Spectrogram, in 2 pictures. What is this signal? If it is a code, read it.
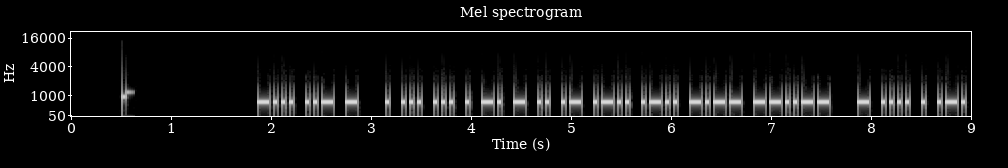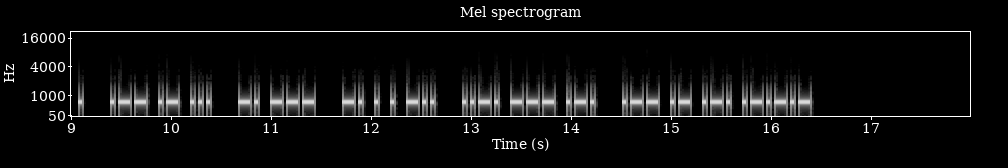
Morse code, heard as a keyed tone, about 30 wpm, 700 Hz. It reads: BUT ESSENTIALLY, THERE WAS NO NEED FOR WAR.
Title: Sentences from Top 1300 Words 30wpm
